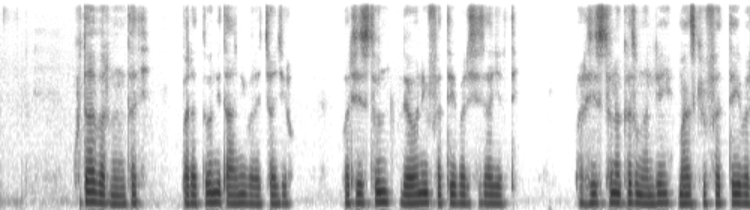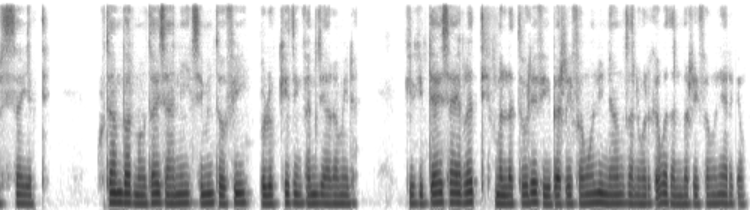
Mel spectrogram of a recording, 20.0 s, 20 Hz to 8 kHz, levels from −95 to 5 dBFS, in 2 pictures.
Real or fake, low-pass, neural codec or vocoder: fake; 7.2 kHz; codec, 16 kHz in and 24 kHz out, 1 kbps, XY-Tokenizer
